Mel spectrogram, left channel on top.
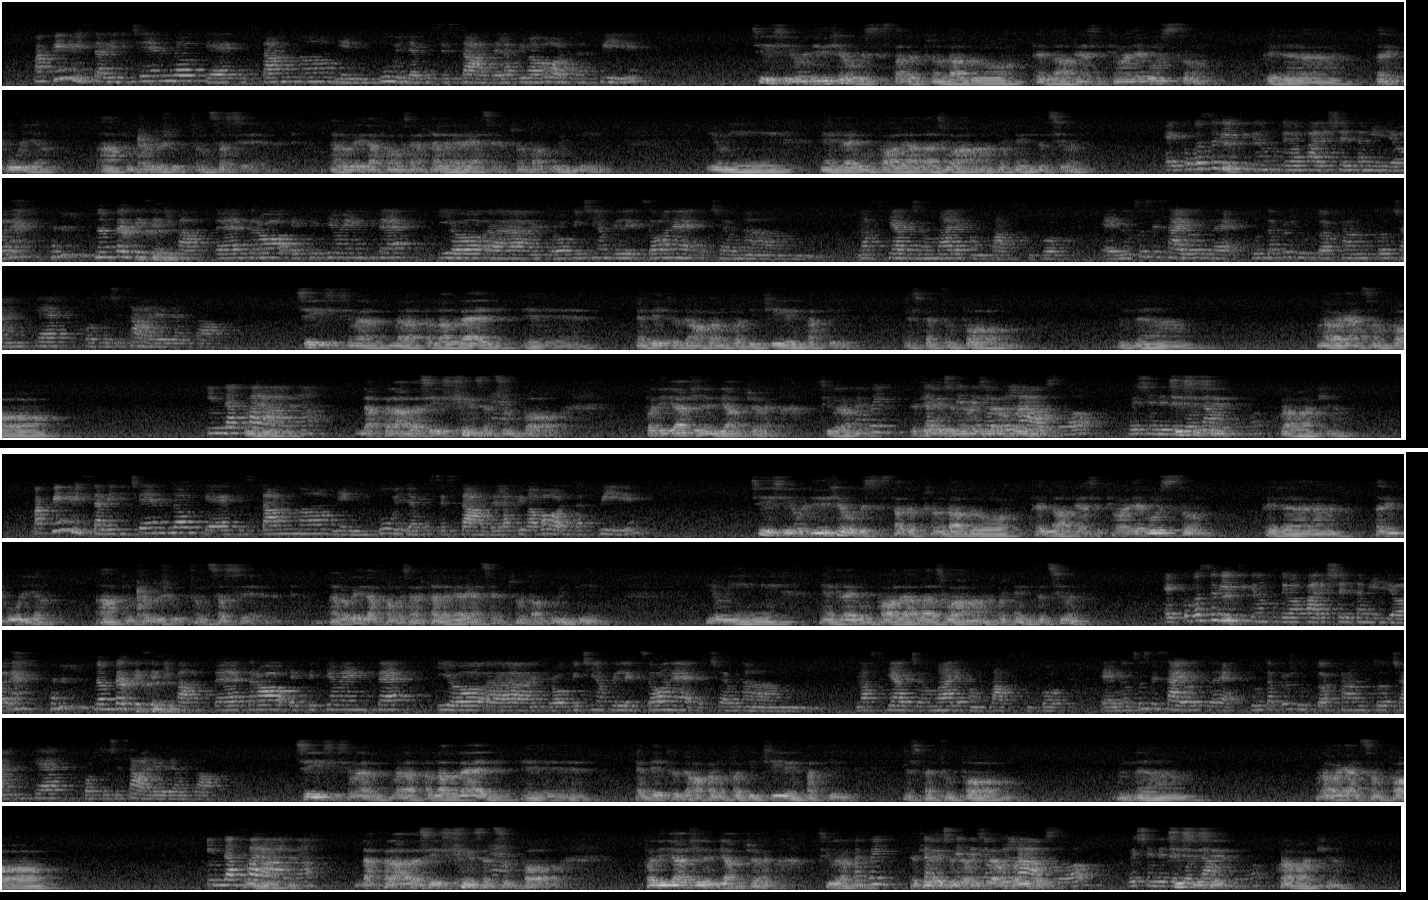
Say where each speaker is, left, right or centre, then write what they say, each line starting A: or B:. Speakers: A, on the right; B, on the right.
A: Ma quindi mi stavi dicendo che quest'anno vieni in Puglia, quest'estate, è la prima volta qui?
B: Sì, sì, come ti dicevo, quest'estate ho prenotato per la prima settimana di agosto per eh, andare in Puglia a Punta Prosciutto. Non so se è una località famosa, in realtà è la mia ragazza che ha prenotato, quindi io mi, mi aggrego un po' alla, alla sua organizzazione.
A: Ecco, posso
B: Tre-
A: dirti che non poteva fare scelta migliore, <laughs> non perché
B: <laughs>
A: sia di parte, eh, però effettivamente io eh, mi trovo vicino a quelle zone e c'è una, mm, una spiaggia, un mare fantastico. E non so se sai, oltre Punta Prosciutto, accanto c'è anche Porto Cesareo in realtà,
B: Sì, sì, sì, me l'ha me l'ha parlato lei e mi ha detto dobbiamo fare un po' di giri, infatti mi aspetto un po' un, eh, una vacanza un po'.
A: indaffarata.
B: come si dice? Da frada, sì, <laughs> sì, nel senso
A: Eh,
B: un po', un po' di viaggi nel viaggio, ecco, sicuramente.
A: Ma poi
B: Perché
A: state
B: mi hai detto
A: scendendo
B: dobbiamo visitare
A: con
B: un po'
A: l'auto?
B: di posti.
A: Voi scendete
B: Sì,
A: con
B: sì,
A: l'auto?
B: sì, con la macchina.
